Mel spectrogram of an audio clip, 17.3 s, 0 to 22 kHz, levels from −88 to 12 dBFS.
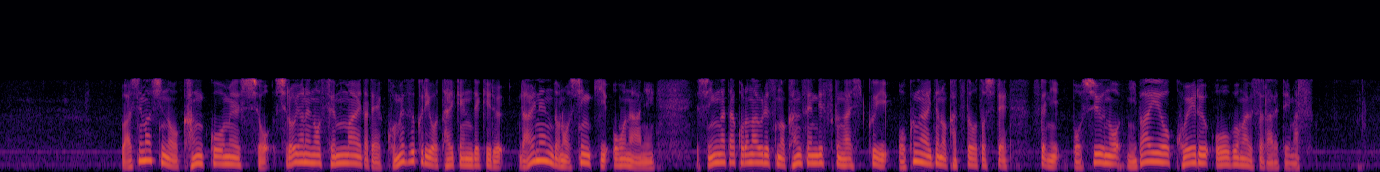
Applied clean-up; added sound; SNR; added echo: none; none; none; none.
